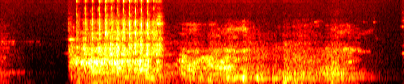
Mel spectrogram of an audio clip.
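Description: A sewing machine stitches a wave-style curtain, a loud steady mechanical whir that starts abruptly, runs in a dense rapid pulse for about a second, then continues more unevenly at lower level before cutting off.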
